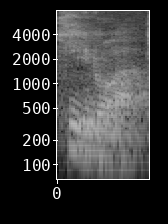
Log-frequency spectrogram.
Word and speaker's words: quinoa: How do you pronounce that? Quinoa. Quinoa, yeah.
